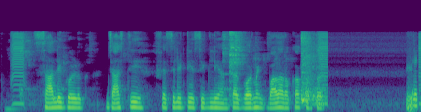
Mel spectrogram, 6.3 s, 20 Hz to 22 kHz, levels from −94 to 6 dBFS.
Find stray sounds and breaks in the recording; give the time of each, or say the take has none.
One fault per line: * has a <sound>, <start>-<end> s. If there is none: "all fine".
* has a laugh, 6.1-6.3 s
